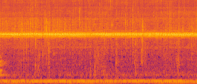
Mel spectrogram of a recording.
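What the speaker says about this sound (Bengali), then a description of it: "এটা হালকা একটু ভেজে দেবো।" Spices frying lightly in a pan make a steady, close crackle and fine sizzle with a thin high hiss that continues throughout.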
